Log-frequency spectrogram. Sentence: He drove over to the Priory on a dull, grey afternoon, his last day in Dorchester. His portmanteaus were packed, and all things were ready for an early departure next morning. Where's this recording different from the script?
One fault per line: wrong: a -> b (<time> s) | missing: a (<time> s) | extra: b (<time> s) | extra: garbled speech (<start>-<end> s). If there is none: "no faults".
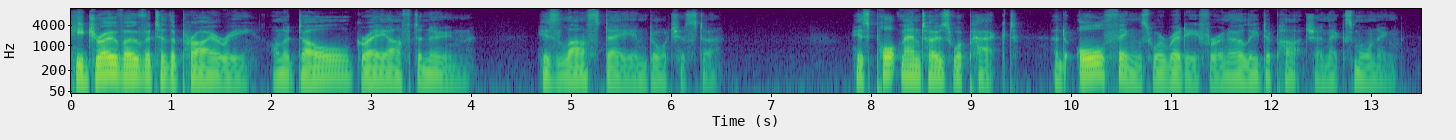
no faults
